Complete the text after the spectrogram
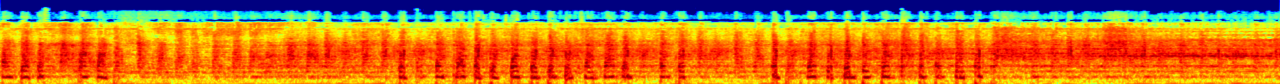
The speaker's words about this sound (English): This is all the noise that the trains have recorded in all of their travels all over the world.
